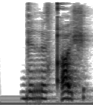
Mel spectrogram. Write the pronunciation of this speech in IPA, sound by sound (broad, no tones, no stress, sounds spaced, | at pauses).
ɡ e r ɘ z qʼ ɘ ʃ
